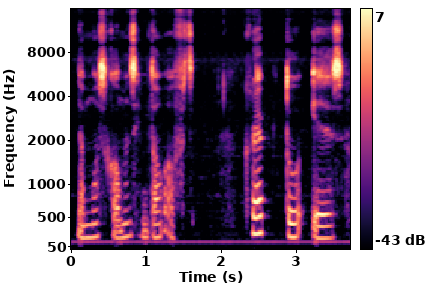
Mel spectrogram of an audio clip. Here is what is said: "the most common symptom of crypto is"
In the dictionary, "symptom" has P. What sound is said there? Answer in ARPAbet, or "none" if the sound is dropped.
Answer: none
